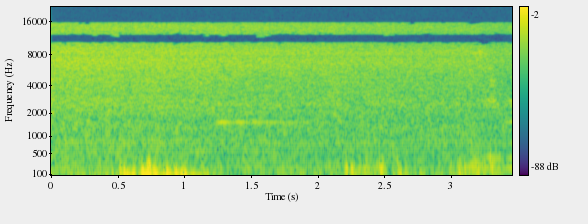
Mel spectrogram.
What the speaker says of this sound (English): check out the wind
